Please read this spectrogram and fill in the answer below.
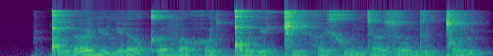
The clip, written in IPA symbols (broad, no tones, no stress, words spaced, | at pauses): ǃuɾœːlʲulʲœ ɾəo̯ kʼəvɐo̯holʲ ǃolʲ ɐ ǁihəe̯ xundœː zondulʲǀolʲ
